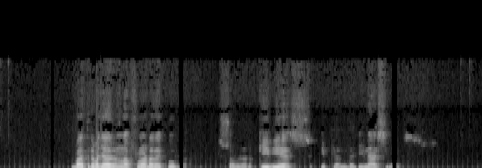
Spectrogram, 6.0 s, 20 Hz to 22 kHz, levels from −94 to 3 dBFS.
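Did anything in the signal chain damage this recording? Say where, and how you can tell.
Yes. AAC frame loss with muting at 0.63–0.67 s, 2.23–2.29 s and 4.89–4.96 s leaves soft-edged holes of 40, 60 and 70 ms. The decoder set the lost frames' spectrum to zero, and overlapping windows faded the speech out and in. The hole lengths fit 10 ms frames of likely low-delay AAC compression.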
